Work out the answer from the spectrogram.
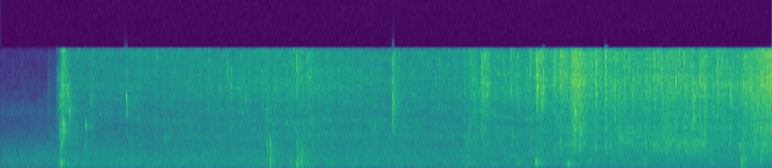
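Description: Potato wedges frying in hot mustard oil in a nonstick kadai: a steady sizzle that starts just after the beginning as the potatoes go in. A few light knocks come from the wooden spatula against the pan.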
